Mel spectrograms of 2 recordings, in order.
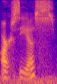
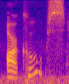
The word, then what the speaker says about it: Arceus: am starting Pokemon Legends Arceus or Arceus as some may also pronounce it or as one YouTuber I know who likes to pronounce it as arkus anyway welcome to my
